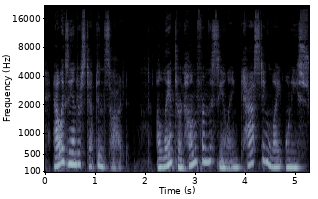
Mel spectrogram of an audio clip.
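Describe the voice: Lively intonation shapes what is plain reading aloud.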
